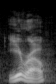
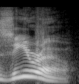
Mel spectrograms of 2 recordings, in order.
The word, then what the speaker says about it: gyro: That gyro has two main pronunciations. Euro. Euro and zero. So zero. Ain't none of y'all saying it right. No, euro is how most people say it. So I'm going to say zyro.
